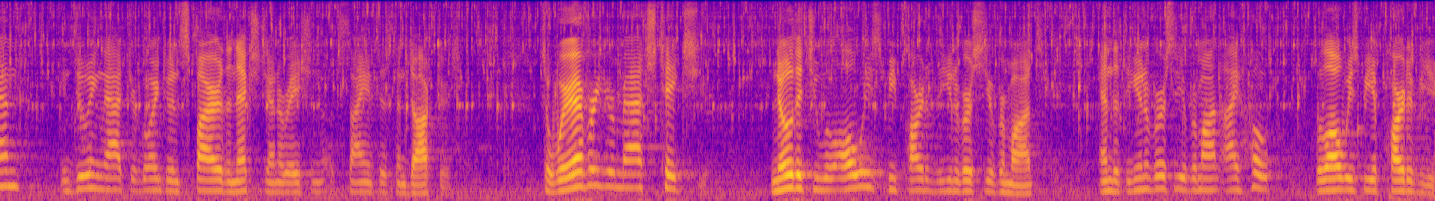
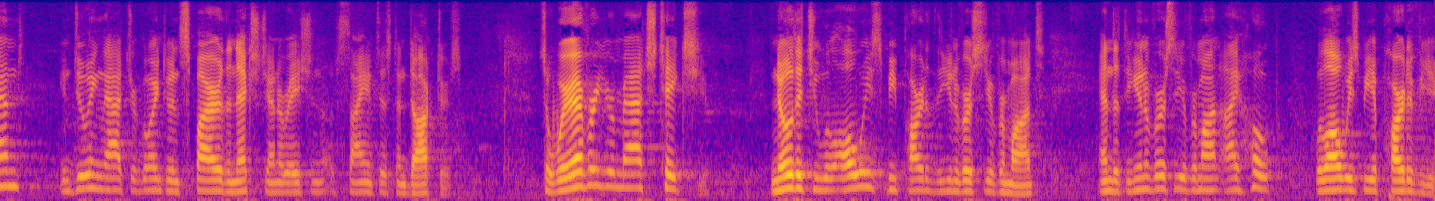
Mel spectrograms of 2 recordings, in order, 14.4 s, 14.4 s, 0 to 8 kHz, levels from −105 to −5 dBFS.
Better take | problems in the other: second | background sound (Stream / Trickle, dribble); 18 dB below the speech

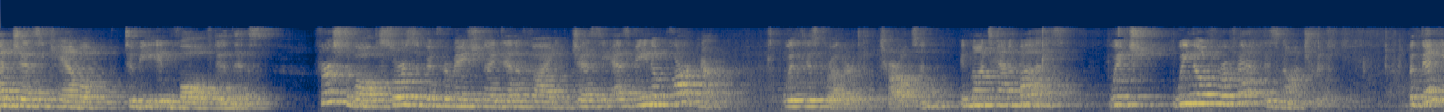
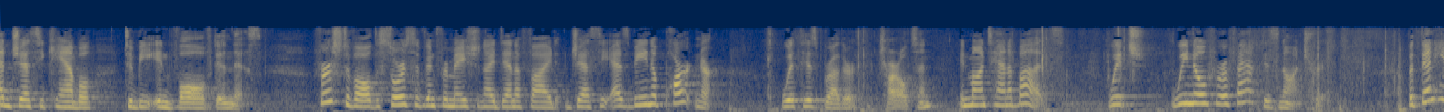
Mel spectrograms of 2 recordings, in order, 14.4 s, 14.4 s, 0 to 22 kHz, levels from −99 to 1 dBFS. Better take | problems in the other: second | noise reduction (neural separator model SepFormer DNS4)

